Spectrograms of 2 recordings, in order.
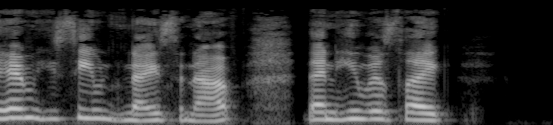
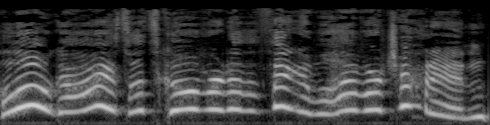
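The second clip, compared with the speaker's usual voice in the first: squeaked, way up high. Describing a former manager whose voice sounded like this, Mickey Mouse voice. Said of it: "So he sounded like Mickey Mouse".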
